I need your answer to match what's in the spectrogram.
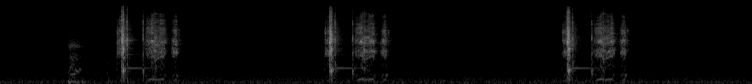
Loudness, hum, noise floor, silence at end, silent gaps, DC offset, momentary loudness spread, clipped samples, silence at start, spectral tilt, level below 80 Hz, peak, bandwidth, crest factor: -37 LUFS; none; -67 dBFS; 1.2 s; none; under 0.1%; 20 LU; under 0.1%; 0.7 s; 1 dB/octave; -74 dBFS; -12 dBFS; 16 kHz; 30 dB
